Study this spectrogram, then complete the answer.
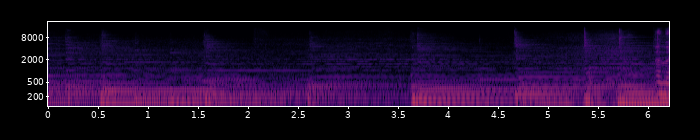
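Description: Sustained synth-style chords drenched in Valhalla Shimmer reverb swell and shift in blocks, each chord blooming then dropping out sharply, ending in a low rumble, with no voices present.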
